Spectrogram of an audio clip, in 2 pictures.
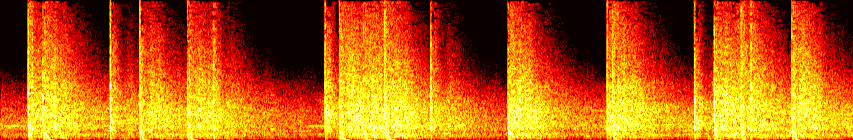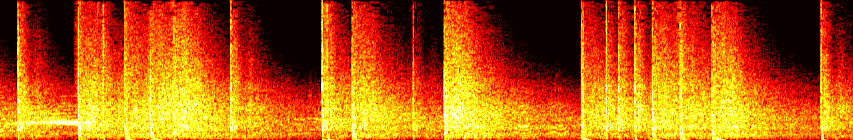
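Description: Fireworks going off in quick, irregular succession: many sharp bangs, several a second, over a continuous crackle.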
